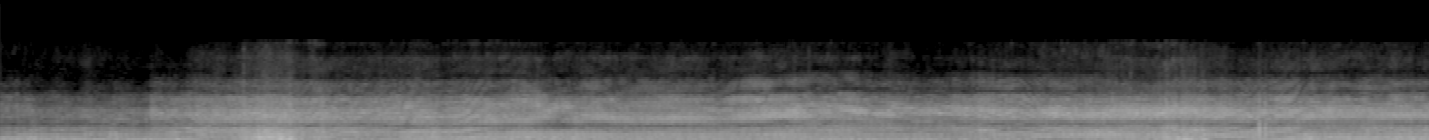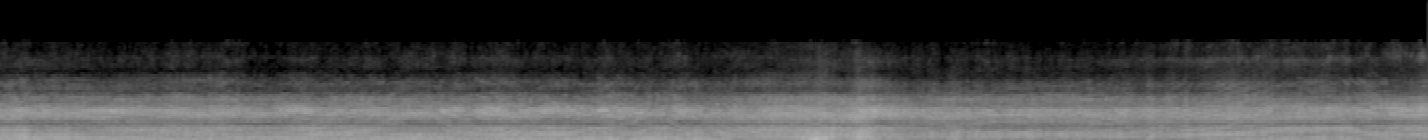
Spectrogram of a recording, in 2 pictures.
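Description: Handheld gas blowtorch flame hissing steadily while it scorches the inside of a wooden beehive box. Three times the hiss swells and its tone sweeps down and back up as the flame moves close to the box walls.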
